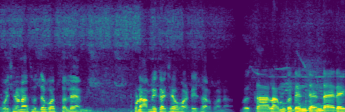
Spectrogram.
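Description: Men speaking: one man talks with a short pause about a second in, then an abrupt cut near the three-second mark to another man speaking. A steady high hiss runs under the first man's speech and stops at the cut.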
